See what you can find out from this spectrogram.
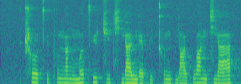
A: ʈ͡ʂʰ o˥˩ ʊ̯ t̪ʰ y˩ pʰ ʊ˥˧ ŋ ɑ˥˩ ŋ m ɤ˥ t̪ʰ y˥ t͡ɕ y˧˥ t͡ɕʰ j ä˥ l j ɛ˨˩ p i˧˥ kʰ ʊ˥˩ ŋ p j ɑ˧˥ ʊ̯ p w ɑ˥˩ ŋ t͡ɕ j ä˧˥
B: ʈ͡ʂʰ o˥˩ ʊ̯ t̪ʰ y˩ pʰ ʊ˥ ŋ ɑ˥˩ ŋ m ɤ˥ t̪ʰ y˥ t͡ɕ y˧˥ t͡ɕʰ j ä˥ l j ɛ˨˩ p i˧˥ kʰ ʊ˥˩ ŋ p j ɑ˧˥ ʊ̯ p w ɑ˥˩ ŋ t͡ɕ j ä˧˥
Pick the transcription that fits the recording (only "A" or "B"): A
